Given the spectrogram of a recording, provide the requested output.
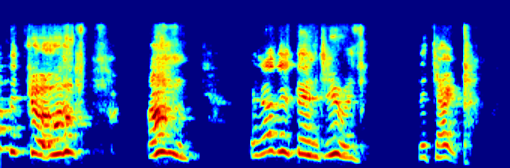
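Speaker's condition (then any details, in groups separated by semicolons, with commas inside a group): Spastic cerebral palsy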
